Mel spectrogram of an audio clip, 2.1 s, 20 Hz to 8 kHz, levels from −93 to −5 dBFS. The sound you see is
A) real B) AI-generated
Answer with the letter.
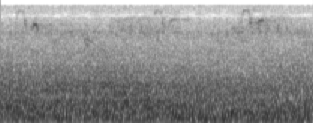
A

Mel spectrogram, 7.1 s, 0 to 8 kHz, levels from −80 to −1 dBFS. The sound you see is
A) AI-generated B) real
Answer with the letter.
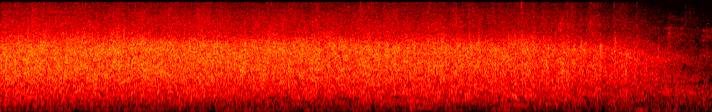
A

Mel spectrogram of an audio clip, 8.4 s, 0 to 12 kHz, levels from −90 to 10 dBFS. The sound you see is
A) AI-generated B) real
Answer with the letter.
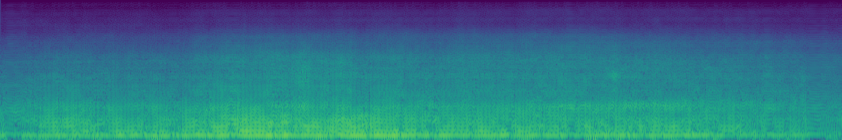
A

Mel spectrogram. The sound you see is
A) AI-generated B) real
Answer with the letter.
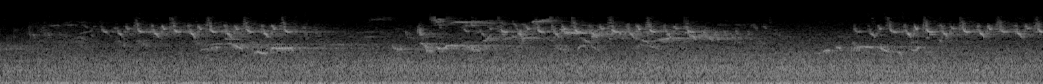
A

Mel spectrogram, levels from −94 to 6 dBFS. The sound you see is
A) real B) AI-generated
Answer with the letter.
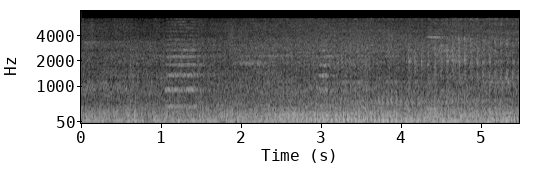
B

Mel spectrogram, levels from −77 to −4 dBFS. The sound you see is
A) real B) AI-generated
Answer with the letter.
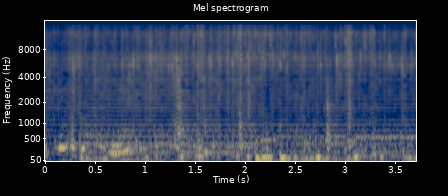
B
